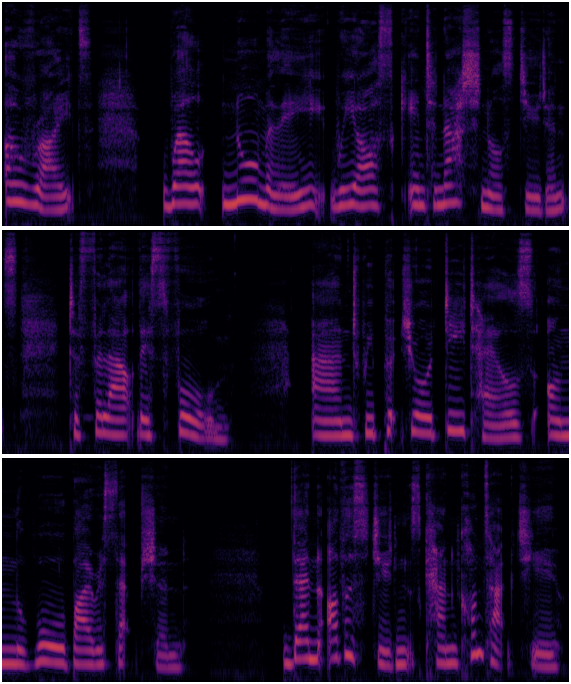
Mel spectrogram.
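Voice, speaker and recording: An actress playing a friendly student union receptionist who explains a form patiently in a scripted exam dialogue. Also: female voice, a little high, a little slow, dry recording, clean studio sound, close to an everyday voice. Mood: helpful. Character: cheerful young female union helper.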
